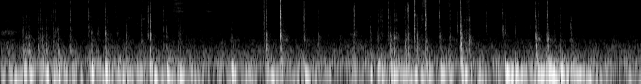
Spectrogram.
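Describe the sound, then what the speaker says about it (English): Quiet, steady typing on a computer keyboard: a continuous run of close, crisp key clicks at an even pace, with no talking. "I'll start typing that in."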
